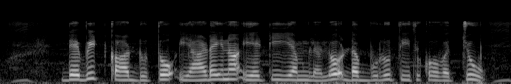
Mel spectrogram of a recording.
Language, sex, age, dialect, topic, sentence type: Telugu, female, 18-24, Southern, banking, statement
